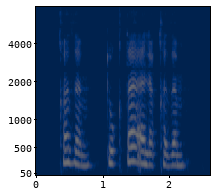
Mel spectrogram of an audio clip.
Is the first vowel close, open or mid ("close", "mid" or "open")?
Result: mid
